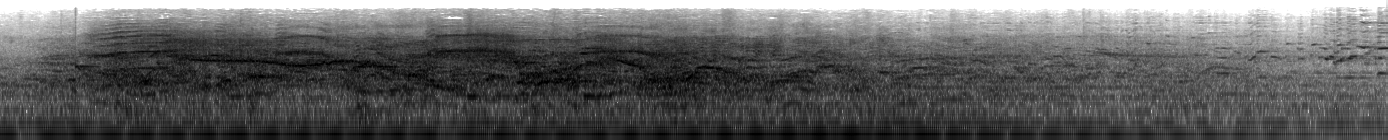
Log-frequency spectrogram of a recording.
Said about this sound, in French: Cette fois, des vidéos montrant les élèves hurlants, en transe, et finalement transportés par camion dans les hôpitaux voisins, furent tournés. En voici un extrait sonore.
